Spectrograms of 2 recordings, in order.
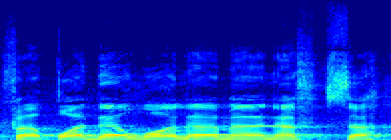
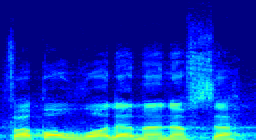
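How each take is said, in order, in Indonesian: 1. Bunyi d dibaca jelas sebelum z. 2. Bunyi d melebur ke dalam z yang mengikutinya. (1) "dal itu dijelaskan mati" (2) "Tak boleh kita baca ... Kalau kita tak jelaskan dal mati"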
